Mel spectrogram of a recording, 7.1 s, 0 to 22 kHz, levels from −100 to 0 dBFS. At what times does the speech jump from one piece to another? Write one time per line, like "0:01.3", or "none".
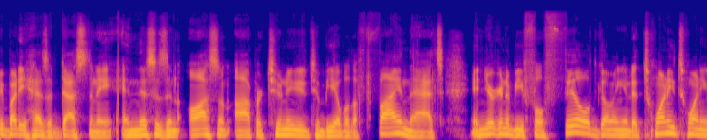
0:01.1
